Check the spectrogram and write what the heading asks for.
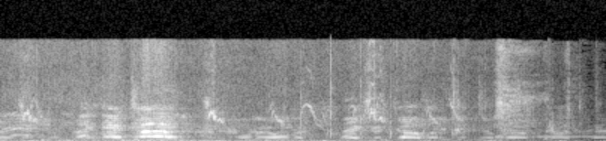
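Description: Voices of several people talking and calling out across an open softball field, the words unclear; the voices fade out near the end.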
